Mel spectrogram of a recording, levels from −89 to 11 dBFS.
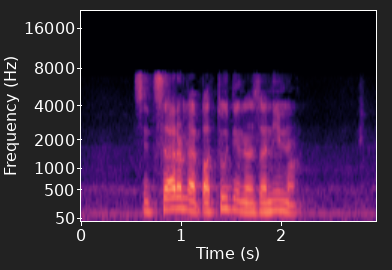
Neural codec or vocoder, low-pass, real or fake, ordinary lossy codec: codec, 16 kHz, 2 kbps, FunCodec, trained on Chinese and English, 25 frames a second; 7.2 kHz; fake; none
